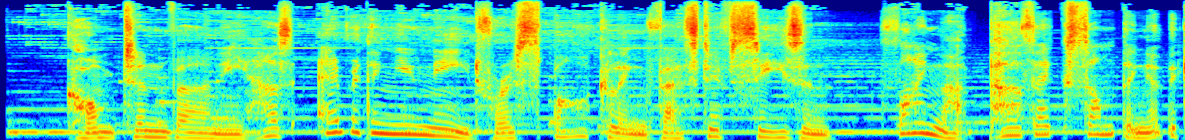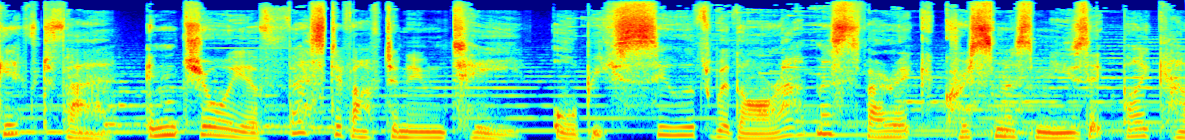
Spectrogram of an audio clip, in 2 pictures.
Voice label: female english radio commercial; compton verney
